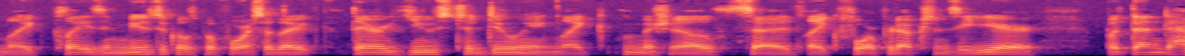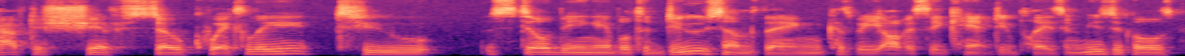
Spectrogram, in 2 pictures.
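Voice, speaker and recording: A man's voice: fairly low pitch, a little mellow. Rambling teenage guy, full of "like". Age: late teens. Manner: rambling, heavy with filler "like". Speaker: high-school student, production assistant. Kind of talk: casual chat.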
